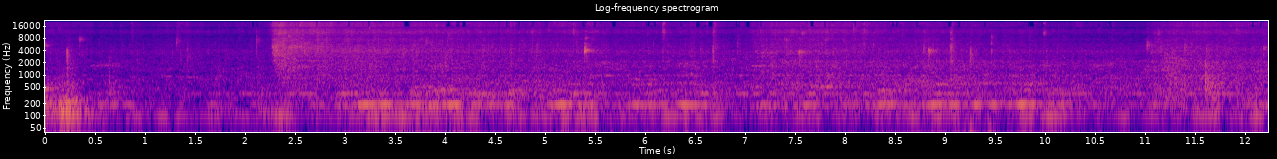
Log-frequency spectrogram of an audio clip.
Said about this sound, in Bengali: বাঁধাকপির পকোড়াটা বানানোর জন্য সেটা এখন তেলে ছাড়বো ছোট ছোট করে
